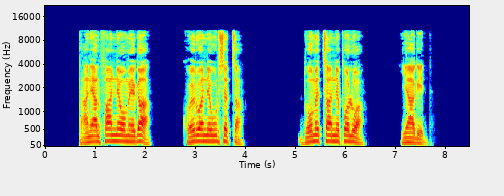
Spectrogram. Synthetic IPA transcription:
t̪a̰ːnɪɐlfaːnːɛɔmeːɡaː | kʰɔjɾʊwanːɛwʊɾsɛt͡sːa̰ː | d̪o̞ːmɛt͡sːaːnːɛpɔlʊwa̰ː | jaːɡe̞ːd̪ːɐ̥

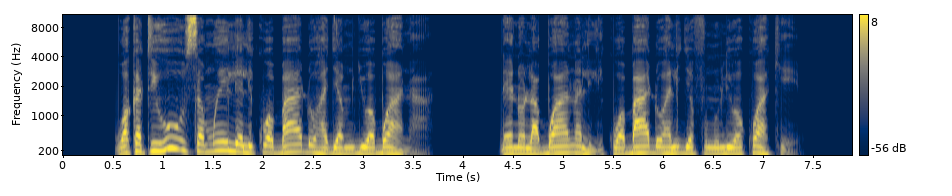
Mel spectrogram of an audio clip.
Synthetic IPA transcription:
wakatihuːsamwɛlialikuwaɓaɗɔɦaʄam̩ʄuaɓwana̰ | nɛnɔlaɓwanalilikuwaɓaɗɔhaliʄafunuliwakwakʰɛ̰

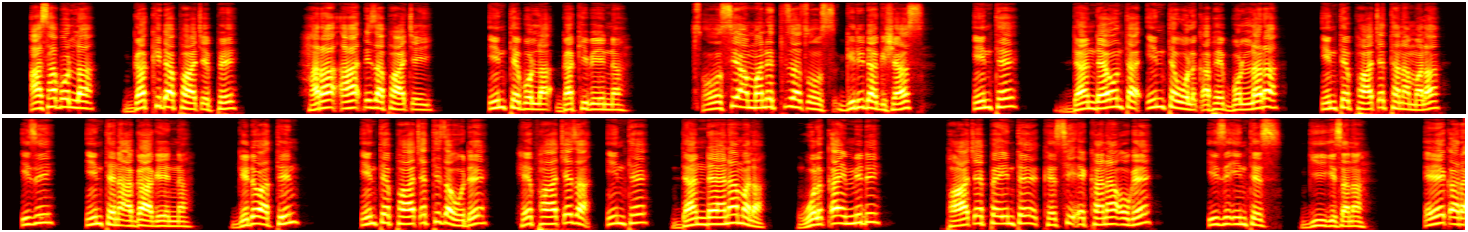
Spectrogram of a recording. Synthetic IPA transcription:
ʔɐsɐbɔlːɐ | ɡɐkːɪd̪ɐpaːt͡ʃʼɛpːɛ | hɐɾɐʔaːɗːɪzɐpaːt͡ʃʼɛj | ɪnt̪ːɛbɔlːɐɡɐkːɪbe̞ːnːɐ | t͡sʼo̞ːsːɪɐmːɐnɛt̪ːɪzɐt͡sʼo̞ːsɡɪd̪ɪd̪ɐɡɪʃɐs | ɪnt̪ːɛ | d̪ɐnd̪ɐjɔnt̪ːɐʔɪnt̪ːɛwɔlkʼːɐpɛbɔlːɐɾɐ | ɪnt̪ːɛpaːt͡ʃʼɛt̪ːɐnɐmɐlɐ | ɪzɪ | ɪnt̪ːɛnɐːɡaːɡe̞ːnːɐ | ɡɪd̪ɔɐt̪ːiːn | ɪnt̪ːɛpaːt͡ʃʼɛt̪ːɪzɐwɔd̪ɛ | hɛpaːt͡ʃʼɛzɐɪnt̪ːɛ | d̪ɐnd̪ɐjɐnɐmɐlɐ̰ | wɔlkʼːɐɪmːɪd̪ɪ | paːt͡ʃʼɛpːɛɪnt̪ːɛkɛsːɪɛkːɐnaːɔɡɛ | ɪzɪɪnt̪ːɛs | ɡiːɡɪs̬ɐnɐ | ʔeːkʼɐɾɐ

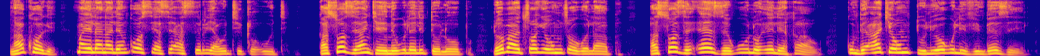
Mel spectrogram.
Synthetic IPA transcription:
ŋakʰɔɣɛ | majɛlanalɛŋkʼosijasɛasirijautʰiǁɔuːtʰi̥ | ɣasɔzɛaŋɛnɛɣulelid̥ʱɔlɔːb̥ʱɔ | lɔβaːt͡ʃʼɔɣɛum̩t͡ʃʼɔɣɔlaːpʰḁ | ɣasɔzɛʔɛzɛɣulɔɛlɛxaːwu | ɣumbʱɛakʰɛum̩d̥ʱuliwoɣulivimbʱɛzɛ̰ːla

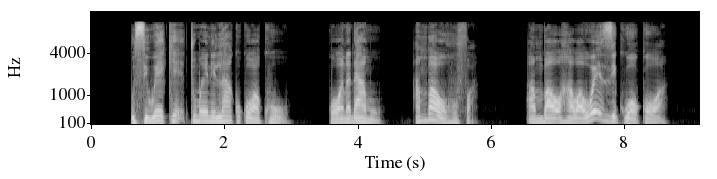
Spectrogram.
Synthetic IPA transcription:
usiwɛkɛtumainilakɔkwawakuː | kwʔawanaɗamu | ambaɔɦufa̰ | a̰mbaɔɦawawɛzikuɔkɔa̰

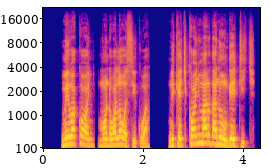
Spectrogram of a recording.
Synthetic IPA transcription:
mɪwakɔɲmɔndɔwalɔwasikwa | niket͡ʃkɔɲmarðanooŋɡetit͡ʃ

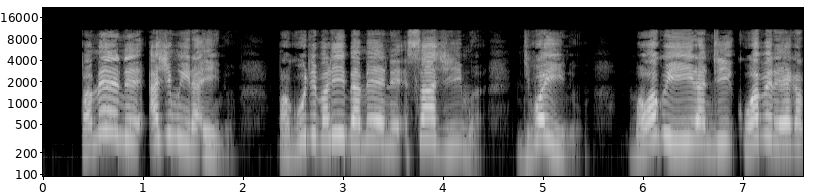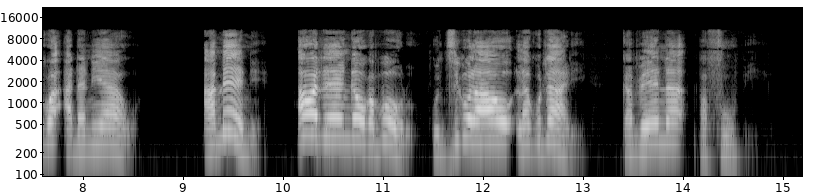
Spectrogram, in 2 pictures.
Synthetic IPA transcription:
pamɛnɛʔat͡ʃimwiɾainu | pak̬utipaliɓɛamɛnɛsaːt͡ʃimwa̰ | ndipɔinu | mwawak̬wijiɾandikuwapɛɾɛkakwaʔaɗaniaːwɔ̰ | amɛnɛ̰ | awatɛŋɡaɔkapɔlɔkud͡zikɔlawɔlakutalḭ | kapɛnapafuːpi̥

